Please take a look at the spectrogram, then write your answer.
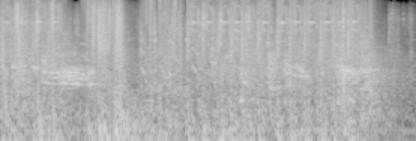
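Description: Continuous heavy gunfire in an action video game, a dense rattling fusillade of rapid shots and booms filling the whole stretch at loud, close level.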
